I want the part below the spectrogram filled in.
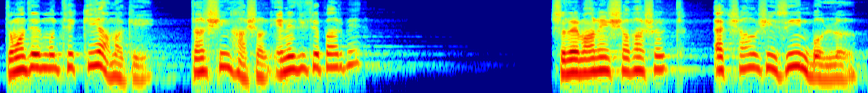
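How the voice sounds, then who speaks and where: A man reading a scripted scripture translation in a measured, solemn, deliberate manner. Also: fairly high pitch, a little mellow. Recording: long hall reverb on voice.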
